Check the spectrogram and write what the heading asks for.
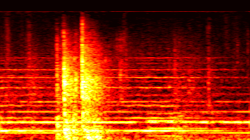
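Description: A panelled wooden door pulled shut, two quick knocks close together a little over half a second in, over soft string music.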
